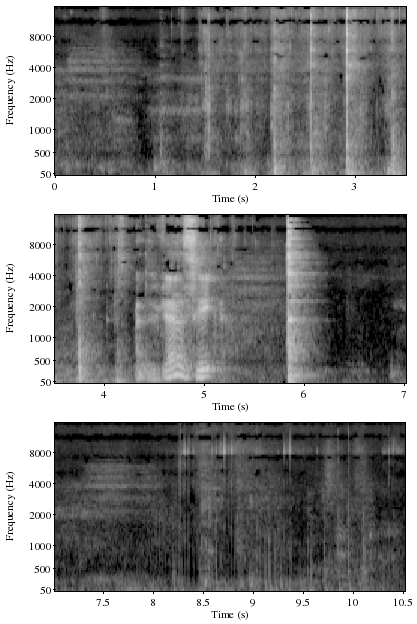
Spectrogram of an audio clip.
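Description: A fork mashes and scrapes through a moist mixture in a glass bowl.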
